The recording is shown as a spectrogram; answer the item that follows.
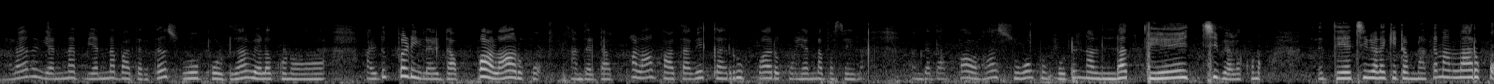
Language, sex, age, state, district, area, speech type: Tamil, female, 45-60, Tamil Nadu, Perambalur, rural, spontaneous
